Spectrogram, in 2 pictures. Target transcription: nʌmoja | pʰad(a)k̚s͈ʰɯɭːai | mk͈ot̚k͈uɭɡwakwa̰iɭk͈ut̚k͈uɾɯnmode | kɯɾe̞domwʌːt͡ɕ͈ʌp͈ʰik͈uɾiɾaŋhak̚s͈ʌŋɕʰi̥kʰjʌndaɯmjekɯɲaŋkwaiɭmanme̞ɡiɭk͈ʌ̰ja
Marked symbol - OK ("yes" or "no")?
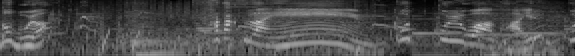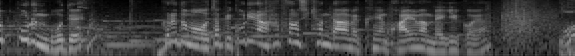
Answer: yes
